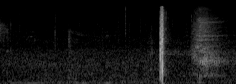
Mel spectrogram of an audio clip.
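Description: A single sharp slap about one and a half seconds in, with a fainter click at the start and a brief rustle after the slap.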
